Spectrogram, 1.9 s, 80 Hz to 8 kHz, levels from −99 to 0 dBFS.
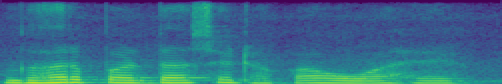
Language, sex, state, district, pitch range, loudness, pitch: Hindi, female, West Bengal, Alipurduar, 205-235 Hz, -17 LUFS, 225 Hz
